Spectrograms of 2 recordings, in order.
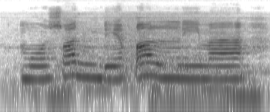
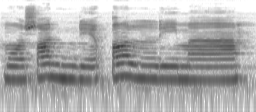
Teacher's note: Di situ ada tanwin bertemu dengan huruf lam, maka tanwin ini langsung dimasukkan ke dalam huruf lamnya, musaddiqal lima, tanpa disertai dengan dengung atau gunah. · cara membacanya yaitu dimasukkan atau dileburkan ke dalam huruf berikutnya tanpa disertai gunah atau dengung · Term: idgham bila gunah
